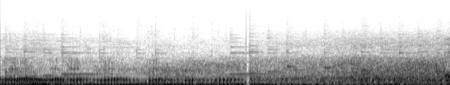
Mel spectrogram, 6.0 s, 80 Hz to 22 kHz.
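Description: Small four-stroke single-cylinder engine of an 88cc custom Honda Monkey running steadily under way, with a strong, even low rumble.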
